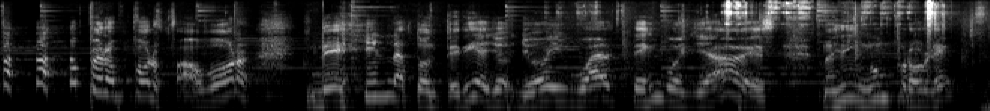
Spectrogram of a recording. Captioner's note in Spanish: Risas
